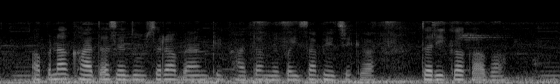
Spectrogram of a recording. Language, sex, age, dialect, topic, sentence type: Bhojpuri, female, 18-24, Western, banking, question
